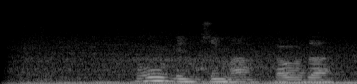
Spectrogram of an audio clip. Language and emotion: Russian, neutral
